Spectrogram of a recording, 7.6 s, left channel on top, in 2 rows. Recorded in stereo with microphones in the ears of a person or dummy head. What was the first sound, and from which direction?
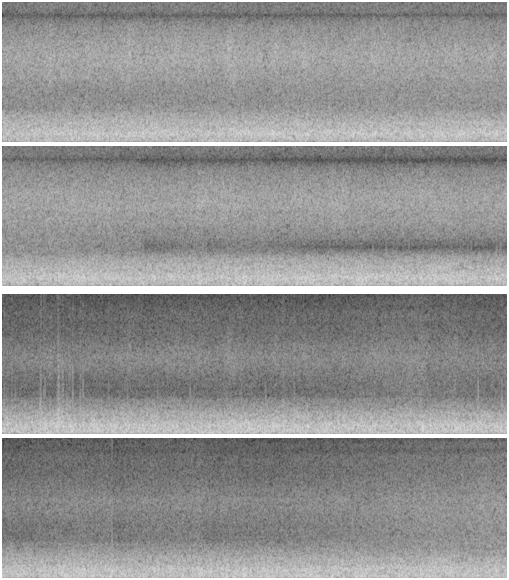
Running water, 85° left.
